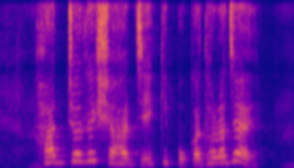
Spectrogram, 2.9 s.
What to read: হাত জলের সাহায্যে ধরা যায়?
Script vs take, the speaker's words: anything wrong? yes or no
yes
